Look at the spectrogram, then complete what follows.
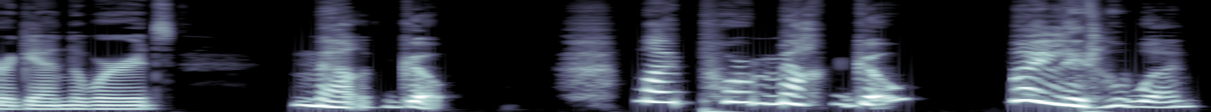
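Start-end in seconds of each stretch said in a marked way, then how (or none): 1.5-6.0 high, slow tearful calling; weeping. Acted. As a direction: cry her sister's name, grieving. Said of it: "wept bitterly".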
